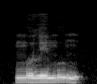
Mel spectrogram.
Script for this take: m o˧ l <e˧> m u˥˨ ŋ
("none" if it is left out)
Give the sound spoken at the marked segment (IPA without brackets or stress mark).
e˧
